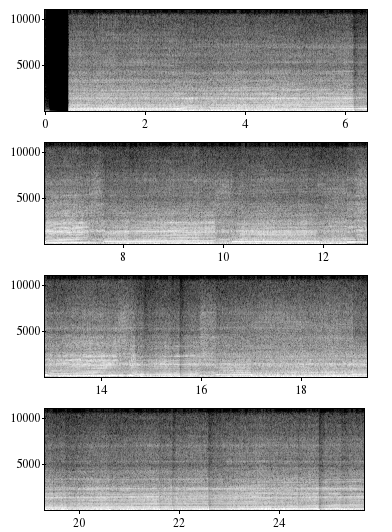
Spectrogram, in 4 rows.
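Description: A 1977 Yamaha RD400 two-stroke motorcycle ridden on an open road, its loud, buzzy engine rising in pitch through each gear and dropping at every shift, with repeated upshifts over a long continuous run.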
